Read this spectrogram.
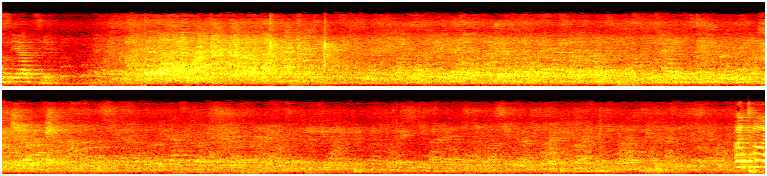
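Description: A crowd of teenagers cheers and chatters loudly in a room.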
